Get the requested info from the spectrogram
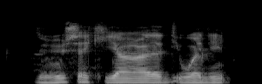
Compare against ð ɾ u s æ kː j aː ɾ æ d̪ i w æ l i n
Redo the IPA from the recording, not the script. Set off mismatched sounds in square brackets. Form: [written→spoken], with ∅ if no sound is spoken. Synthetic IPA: ð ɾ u s æ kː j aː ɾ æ d̪ i w æ l i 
